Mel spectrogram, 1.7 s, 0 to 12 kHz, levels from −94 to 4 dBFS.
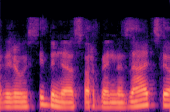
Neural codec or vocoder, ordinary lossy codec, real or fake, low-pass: codec, 16 kHz, 4 kbps, FunCodec, trained on LibriTTS, 50 frames a second; AAC, 48 kbps; fake; 7.2 kHz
